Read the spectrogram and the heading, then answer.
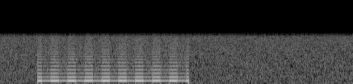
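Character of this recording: a buzz of ramps at a fixed pitch in blocks of 256 samples
chopped level 5.9 Hz, depth 65%, duty 45%
a quantiser's noise floor 6 bits, dither triangular
mu-law

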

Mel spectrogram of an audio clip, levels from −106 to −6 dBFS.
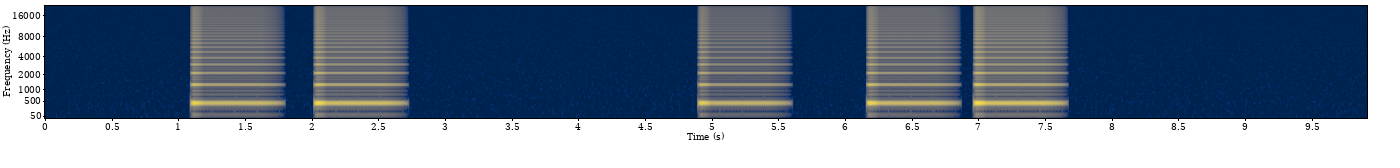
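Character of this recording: background noise floor −85 dBFS
spectral slope −1.0 dB per octave

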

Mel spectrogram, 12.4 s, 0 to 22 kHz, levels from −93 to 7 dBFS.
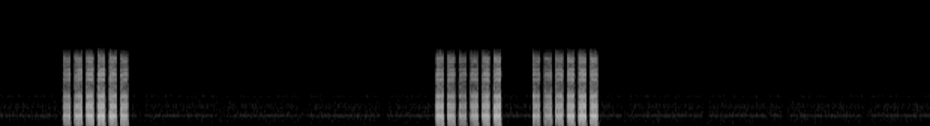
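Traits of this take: a buzz of ramps at a fixed pitch in blocks of 128 samples
tremolo triangle 0.93 Hz, depth 80%
aliases and images of a low sample rate 1,300 Hz, jitter 0%
AMR narrowband

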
